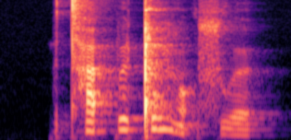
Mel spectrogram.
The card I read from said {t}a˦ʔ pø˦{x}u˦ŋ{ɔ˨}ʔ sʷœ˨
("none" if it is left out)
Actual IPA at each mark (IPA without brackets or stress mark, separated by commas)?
tʰ, ǃ, ɔ̃˨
